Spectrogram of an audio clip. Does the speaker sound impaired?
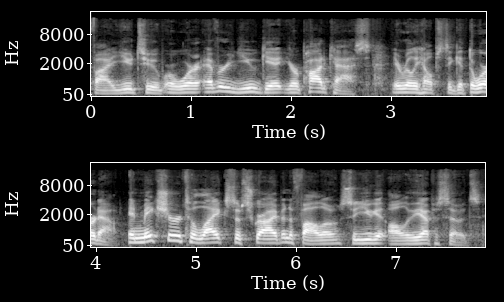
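No.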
